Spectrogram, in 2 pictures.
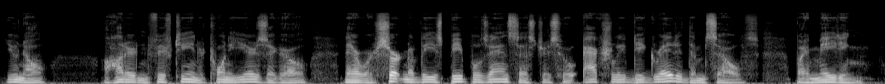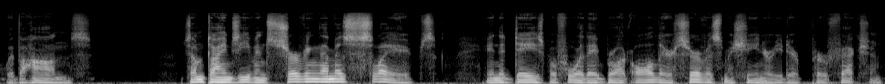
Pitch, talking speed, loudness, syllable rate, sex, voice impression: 95 Hz, 150 wpm, -19 LUFS, 5.3 syllables/s, male, masculine, middle-aged, tensed, slightly weak, soft, slightly raspy, cool, intellectual, sincere, calm, mature, friendly, reassuring, lively, slightly strict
